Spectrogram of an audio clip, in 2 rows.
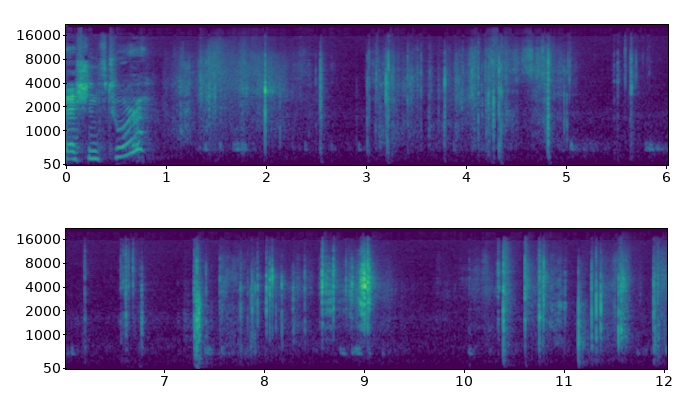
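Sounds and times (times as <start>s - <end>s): plastic crinkling: 1.1s - 5.9s.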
